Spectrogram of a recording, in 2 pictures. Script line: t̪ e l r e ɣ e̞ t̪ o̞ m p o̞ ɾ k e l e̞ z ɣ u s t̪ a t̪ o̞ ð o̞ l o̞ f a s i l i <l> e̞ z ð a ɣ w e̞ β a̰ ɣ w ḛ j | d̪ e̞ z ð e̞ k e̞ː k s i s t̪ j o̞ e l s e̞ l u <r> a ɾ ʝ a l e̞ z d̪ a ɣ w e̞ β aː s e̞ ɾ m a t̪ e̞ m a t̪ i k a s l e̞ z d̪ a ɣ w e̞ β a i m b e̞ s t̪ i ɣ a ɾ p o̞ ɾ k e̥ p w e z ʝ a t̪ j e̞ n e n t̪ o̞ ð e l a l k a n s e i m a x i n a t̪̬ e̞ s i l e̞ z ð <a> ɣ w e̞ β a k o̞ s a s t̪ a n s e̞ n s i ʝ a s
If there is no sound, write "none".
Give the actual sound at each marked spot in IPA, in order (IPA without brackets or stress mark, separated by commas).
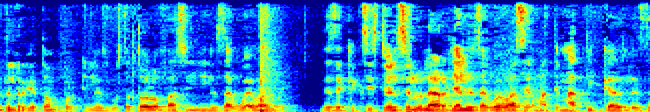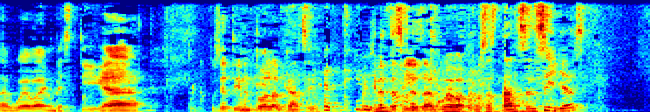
l, l, a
